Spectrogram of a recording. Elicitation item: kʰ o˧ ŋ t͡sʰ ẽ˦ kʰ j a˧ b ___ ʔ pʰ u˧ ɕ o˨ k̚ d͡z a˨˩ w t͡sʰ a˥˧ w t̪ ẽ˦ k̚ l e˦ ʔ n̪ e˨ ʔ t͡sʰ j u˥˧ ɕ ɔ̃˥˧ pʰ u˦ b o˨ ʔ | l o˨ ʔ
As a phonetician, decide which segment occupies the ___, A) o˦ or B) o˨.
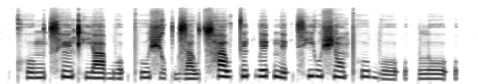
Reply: B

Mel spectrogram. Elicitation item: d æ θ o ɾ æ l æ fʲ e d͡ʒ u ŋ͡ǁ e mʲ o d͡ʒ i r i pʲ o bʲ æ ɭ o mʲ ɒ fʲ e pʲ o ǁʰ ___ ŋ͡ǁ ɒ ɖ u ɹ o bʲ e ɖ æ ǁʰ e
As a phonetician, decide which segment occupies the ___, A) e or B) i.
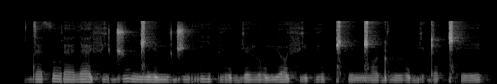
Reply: A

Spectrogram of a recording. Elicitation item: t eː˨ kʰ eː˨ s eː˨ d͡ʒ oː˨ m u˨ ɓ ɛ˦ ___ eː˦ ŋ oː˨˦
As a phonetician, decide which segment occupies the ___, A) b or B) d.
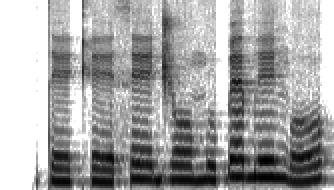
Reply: A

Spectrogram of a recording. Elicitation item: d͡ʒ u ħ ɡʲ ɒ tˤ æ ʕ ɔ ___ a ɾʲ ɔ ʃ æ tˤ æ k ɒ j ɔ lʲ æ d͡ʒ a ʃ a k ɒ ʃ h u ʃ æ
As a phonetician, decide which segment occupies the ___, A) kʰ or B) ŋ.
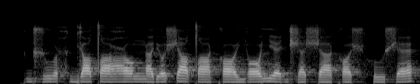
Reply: B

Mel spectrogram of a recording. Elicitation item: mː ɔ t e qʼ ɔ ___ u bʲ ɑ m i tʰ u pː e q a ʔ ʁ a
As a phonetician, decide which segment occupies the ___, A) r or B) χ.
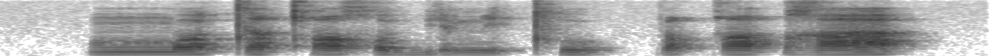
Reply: B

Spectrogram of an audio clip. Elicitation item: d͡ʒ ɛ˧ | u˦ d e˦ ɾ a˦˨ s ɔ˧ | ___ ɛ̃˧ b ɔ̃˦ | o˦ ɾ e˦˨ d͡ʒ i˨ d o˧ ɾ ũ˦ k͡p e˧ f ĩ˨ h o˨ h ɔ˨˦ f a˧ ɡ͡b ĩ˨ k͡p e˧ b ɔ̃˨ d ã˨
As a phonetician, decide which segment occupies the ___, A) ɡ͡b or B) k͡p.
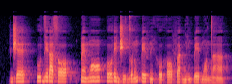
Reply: B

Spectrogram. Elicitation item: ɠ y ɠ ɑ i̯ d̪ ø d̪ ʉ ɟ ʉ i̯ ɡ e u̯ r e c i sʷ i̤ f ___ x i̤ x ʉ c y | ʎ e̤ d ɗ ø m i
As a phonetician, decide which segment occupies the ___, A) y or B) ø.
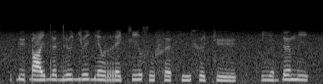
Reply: B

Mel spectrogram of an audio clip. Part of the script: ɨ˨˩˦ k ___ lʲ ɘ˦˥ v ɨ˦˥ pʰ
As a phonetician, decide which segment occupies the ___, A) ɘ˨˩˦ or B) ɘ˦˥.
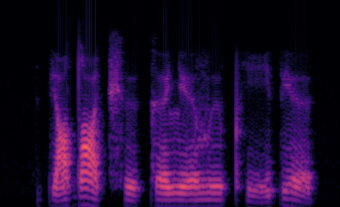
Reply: B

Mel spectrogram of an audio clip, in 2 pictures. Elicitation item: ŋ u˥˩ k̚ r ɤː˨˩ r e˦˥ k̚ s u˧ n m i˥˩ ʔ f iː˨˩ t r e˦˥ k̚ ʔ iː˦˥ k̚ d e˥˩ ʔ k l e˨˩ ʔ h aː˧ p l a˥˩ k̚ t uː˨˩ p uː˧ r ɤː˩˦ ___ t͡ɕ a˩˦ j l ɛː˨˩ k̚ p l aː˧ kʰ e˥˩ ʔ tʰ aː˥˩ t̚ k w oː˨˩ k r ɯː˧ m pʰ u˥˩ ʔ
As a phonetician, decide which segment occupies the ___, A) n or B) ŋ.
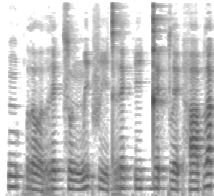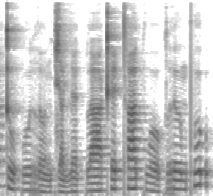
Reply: A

